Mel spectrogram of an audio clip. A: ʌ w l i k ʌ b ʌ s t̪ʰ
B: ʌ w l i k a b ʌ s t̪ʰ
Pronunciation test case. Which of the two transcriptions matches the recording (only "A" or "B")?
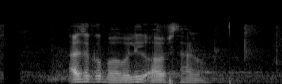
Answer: A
